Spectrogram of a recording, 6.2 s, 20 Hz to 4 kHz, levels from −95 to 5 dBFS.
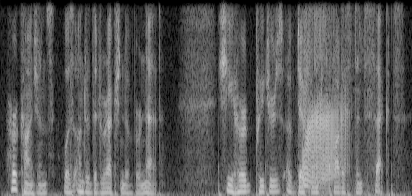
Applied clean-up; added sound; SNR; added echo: none; Fart; -2 dB; none.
